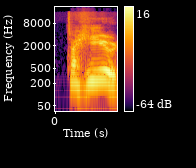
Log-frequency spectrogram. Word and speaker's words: Thaheer: introduce to our friend Tahir did I pronounce correct your names are here that's 100 perfect thank you that is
